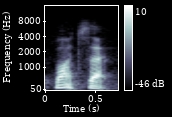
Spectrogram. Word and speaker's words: WhatsApp: é isso mesmo a pronúncia correta do aplicativo é what zap por causa desse é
